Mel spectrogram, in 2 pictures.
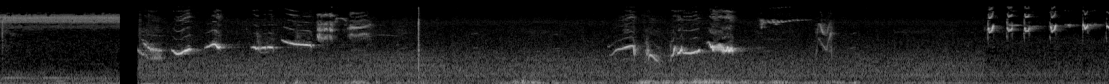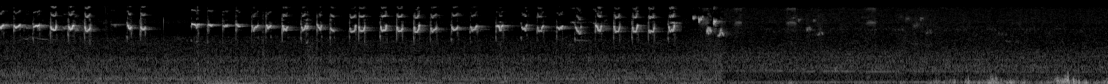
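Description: Birds calling: a few whistled, sliding calls in the first several seconds, then a rapid run of high chirps, about four a second, for around eight seconds before it goes quieter.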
